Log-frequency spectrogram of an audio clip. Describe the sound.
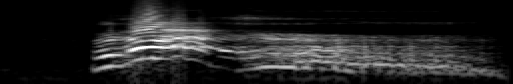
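A voice imitates the roar of Aslan the lion: one loud, drawn-out bellow that swells sharply at the start, then trails into a long, rough, rumbling tail, with nothing else around it.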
